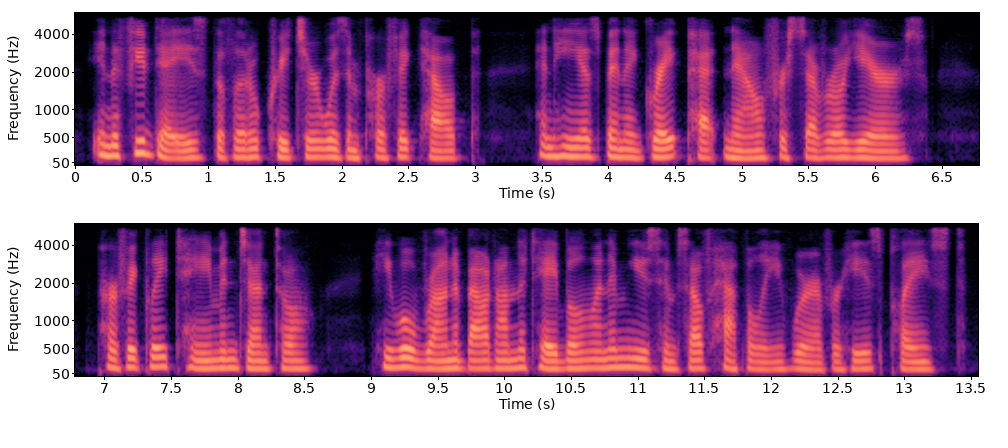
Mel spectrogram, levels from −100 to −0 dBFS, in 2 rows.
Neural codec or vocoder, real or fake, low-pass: codec, 24 kHz, 1.2 kbps, DualCodec; fake; 5.4 kHz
